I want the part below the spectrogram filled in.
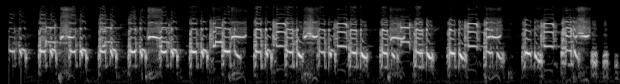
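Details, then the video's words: Grey francolin calling while looking at the sky: loud, harsh, repeated squawking phrases in a steady rhythm of about two per second, each phrase a cluster of grating notes, with no other clear sounds. "partridge speaks looking at the sky,foji teetar ki awaz"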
